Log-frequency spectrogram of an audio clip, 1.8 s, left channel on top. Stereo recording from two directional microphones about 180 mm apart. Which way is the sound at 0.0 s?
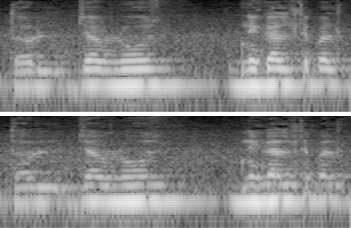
50° left (ahead or behind).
